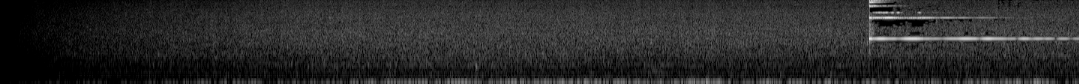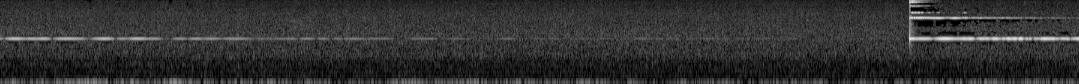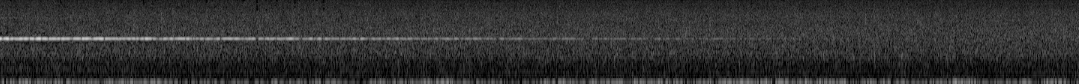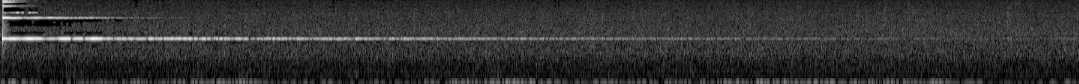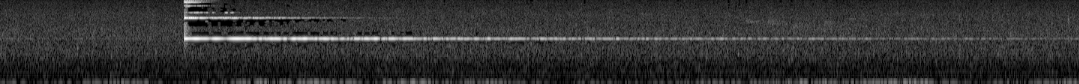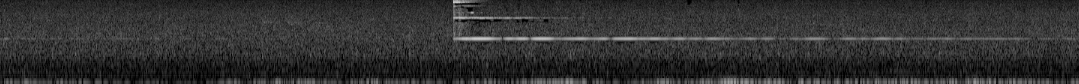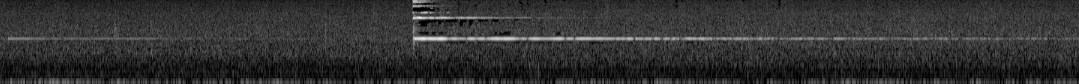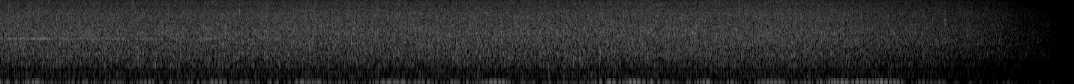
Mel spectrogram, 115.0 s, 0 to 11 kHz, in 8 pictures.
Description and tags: Tingsha under vaulted stone bridge mountain stream 19jul2008
Tibetan tingsha bells rung under vaulted stone bridge on mountain stream in Blueridge mountains on North Carolina South Carolina border. Poinsett Bridge, stone bridge built 1825 of carved stone over a mountain stream.
N 35° 07.758 W 082° 23.046
17S E 373893 N 3888258
Rode NT4 , Fostex FR2-LE
bells, dingsha, dingshaw, mountain, stone-bridge, stream, tibetan, tingsha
